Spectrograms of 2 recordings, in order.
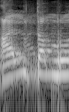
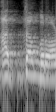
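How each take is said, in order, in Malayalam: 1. 't' ന് മുമ്പ് 'l' ശബ്ദം വരുന്നു. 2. 'l' ഒഴിവാകുന്നു, 't' ഇരട്ടിക്കുന്നു.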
